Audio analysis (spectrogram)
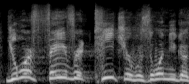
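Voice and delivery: usual speaking voice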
